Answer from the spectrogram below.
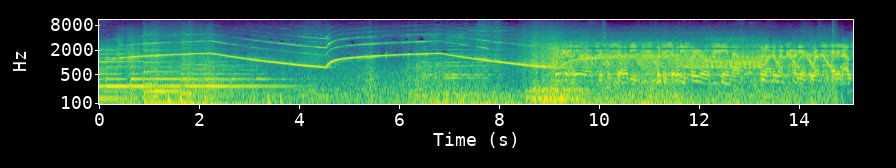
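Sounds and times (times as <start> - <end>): ambulance siren wailing: 0.0 - 15.0
road noise rumble: 0.0 - 15.0.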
